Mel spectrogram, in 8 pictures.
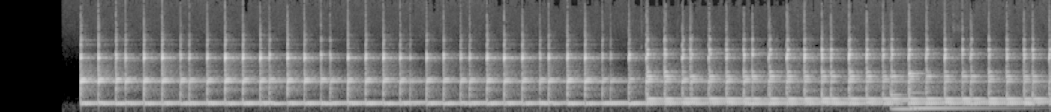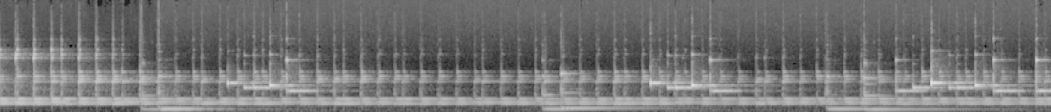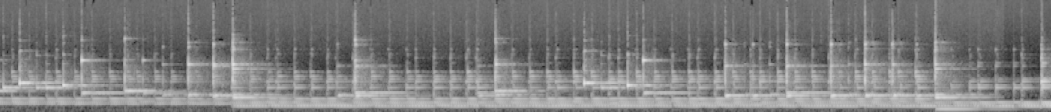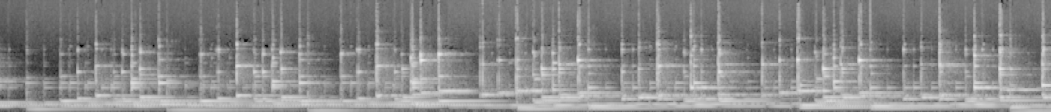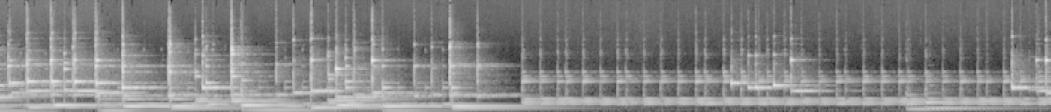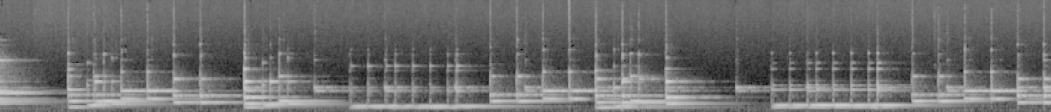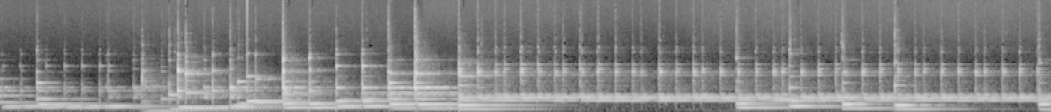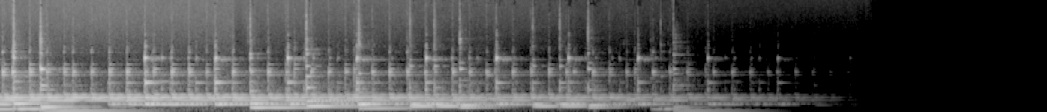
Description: Voicing: Marimba Quartet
